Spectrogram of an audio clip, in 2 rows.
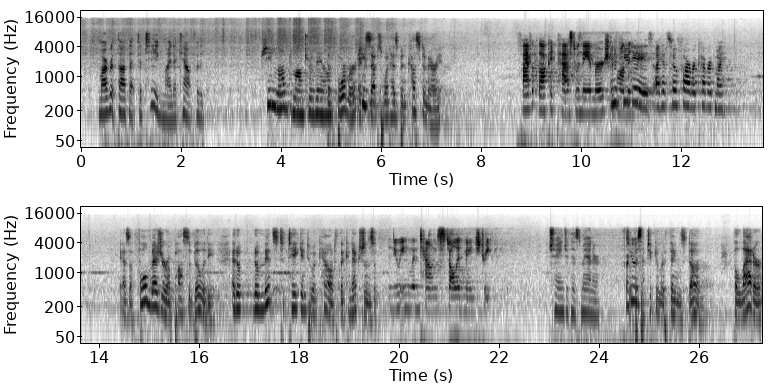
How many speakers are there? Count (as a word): five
